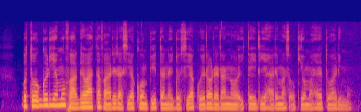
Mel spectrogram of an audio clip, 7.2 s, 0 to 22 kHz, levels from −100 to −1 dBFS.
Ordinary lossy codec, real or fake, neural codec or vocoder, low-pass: none; real; none; 10.8 kHz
